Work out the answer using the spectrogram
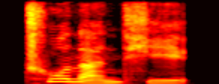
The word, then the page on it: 出难题: chū nán tí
